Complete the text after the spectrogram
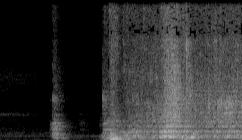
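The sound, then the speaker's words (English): A toilet flushes: a brief click of the handle, then a loud rushing gush of water that swells and keeps roaring steadily. No one speaks. “I love hearing a toilet flush.”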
